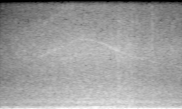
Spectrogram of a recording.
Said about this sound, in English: At this truck stop in northern Wisconsin, several dozen semis prepare to head out on the open road.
